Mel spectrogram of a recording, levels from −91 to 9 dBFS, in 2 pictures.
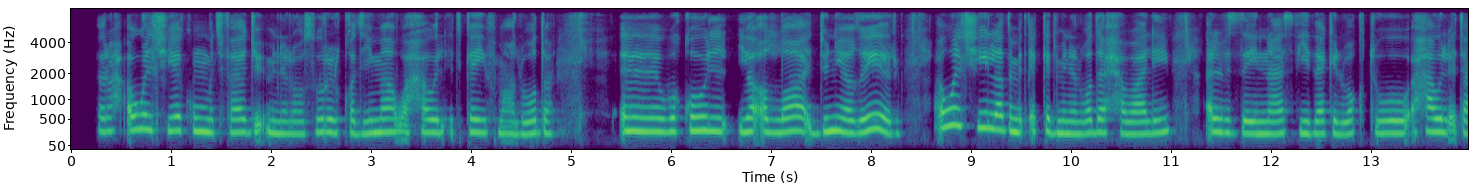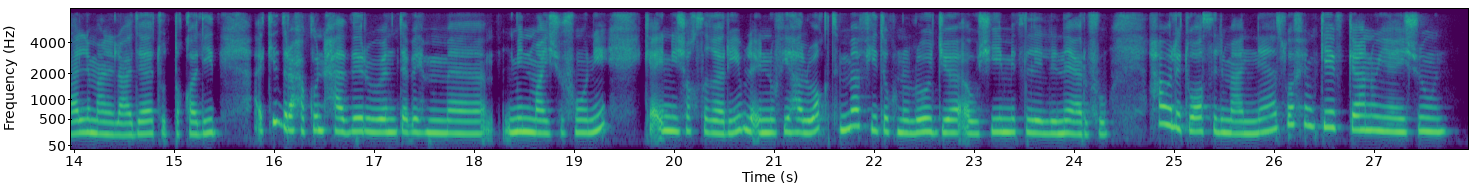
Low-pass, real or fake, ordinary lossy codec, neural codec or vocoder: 7.2 kHz; real; none; none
